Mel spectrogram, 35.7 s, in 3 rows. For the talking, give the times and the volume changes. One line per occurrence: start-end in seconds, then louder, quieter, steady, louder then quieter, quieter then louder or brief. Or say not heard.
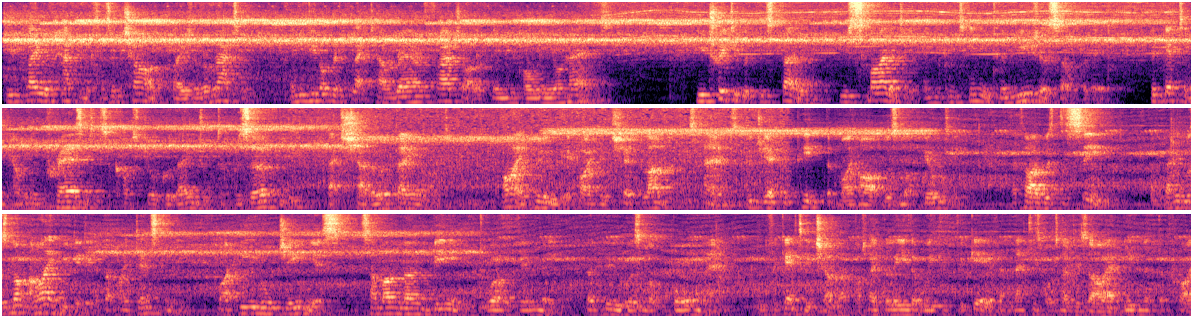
0.0-35.6 steady.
